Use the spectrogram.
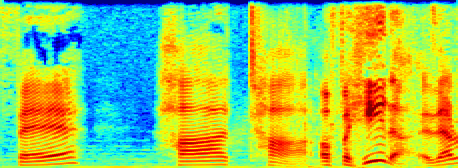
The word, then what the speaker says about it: fajita: Lord says Fajita is pronounced Fe-ha-ta.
